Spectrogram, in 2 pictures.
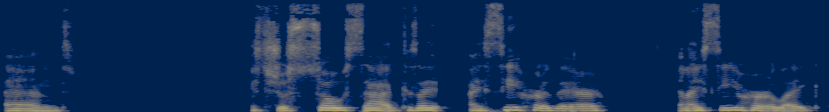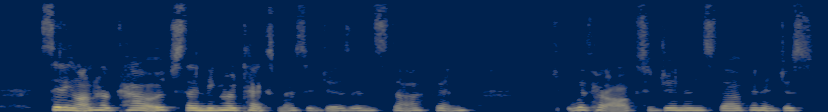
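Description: A woman co-hosting a podcast, talking softly and reflectively in casual chat about a hard personal time. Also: medium pitch, steady tone, measured pace, breathy edge. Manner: soft-spoken, emotional, reflective. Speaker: podcast co-host.

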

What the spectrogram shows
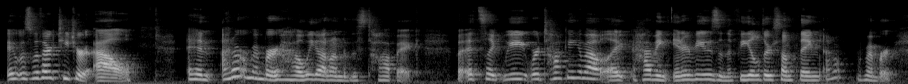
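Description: A woman's voice: medium pitch, expressive, fairly quick. Chatty young woman in an echoey room. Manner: chatty, laughs often, lots of "like" fillers. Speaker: podcast co-host. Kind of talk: casual chat.

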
